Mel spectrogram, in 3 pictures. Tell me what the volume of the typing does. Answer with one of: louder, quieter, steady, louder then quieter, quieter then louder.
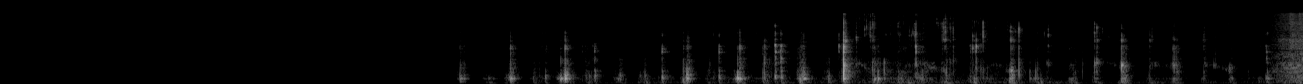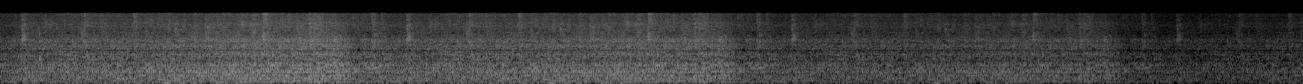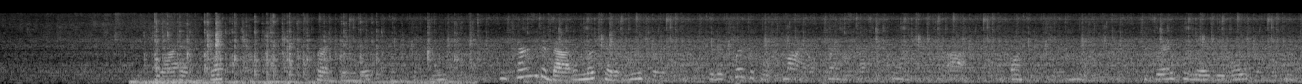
quieter.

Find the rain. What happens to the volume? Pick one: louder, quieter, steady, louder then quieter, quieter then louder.
quieter then louder.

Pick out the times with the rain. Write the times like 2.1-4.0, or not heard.
12.8-39.0.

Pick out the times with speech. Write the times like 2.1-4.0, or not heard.
27.5-39.0.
